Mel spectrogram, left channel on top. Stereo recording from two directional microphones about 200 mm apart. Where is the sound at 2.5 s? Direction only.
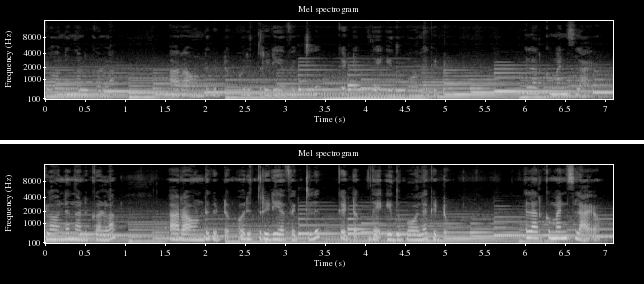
45° right (ahead or behind).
